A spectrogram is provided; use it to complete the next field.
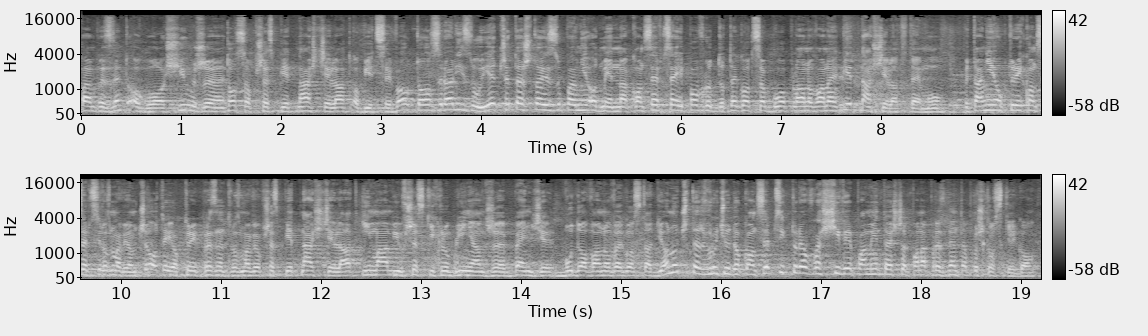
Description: W ratuszu pojawił się także Przewodniczący Klubu Radnych PiS, Robert Derewenda, który odniósł się do aktualnego planu związanego z przebudową stadionu:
